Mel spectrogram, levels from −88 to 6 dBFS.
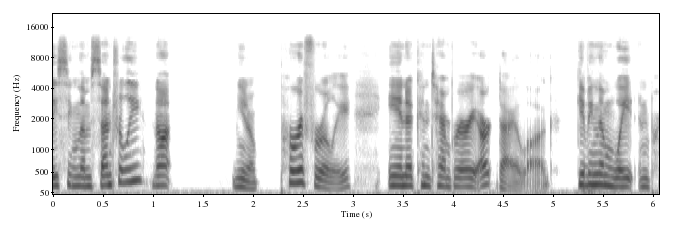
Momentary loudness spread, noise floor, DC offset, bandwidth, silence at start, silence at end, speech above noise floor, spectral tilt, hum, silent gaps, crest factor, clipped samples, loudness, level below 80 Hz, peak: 13 LU; -61 dBFS; under 0.1%; 13.5 kHz; 0 s; 0 s; 33 dB; -4.5 dB/octave; none; none; 20 dB; under 0.1%; -29 LUFS; -58 dBFS; -10 dBFS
